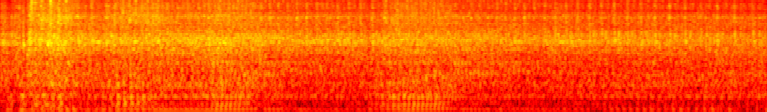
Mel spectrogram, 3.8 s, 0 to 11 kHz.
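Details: BMW R90 boxer twin after Harmonizer idle balancing, right-side idle speed adjuster turned in: steady idle with soft, even pulse and slight speed swells, no misses or hunting; balanced, normal idle before the 3000 rpm check.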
